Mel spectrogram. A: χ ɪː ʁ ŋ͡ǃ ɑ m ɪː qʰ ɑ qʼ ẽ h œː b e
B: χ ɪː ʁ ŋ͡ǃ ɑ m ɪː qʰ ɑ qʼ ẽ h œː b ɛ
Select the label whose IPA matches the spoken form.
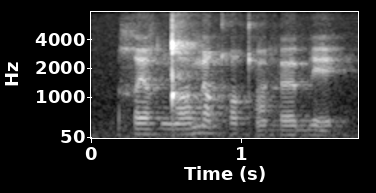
A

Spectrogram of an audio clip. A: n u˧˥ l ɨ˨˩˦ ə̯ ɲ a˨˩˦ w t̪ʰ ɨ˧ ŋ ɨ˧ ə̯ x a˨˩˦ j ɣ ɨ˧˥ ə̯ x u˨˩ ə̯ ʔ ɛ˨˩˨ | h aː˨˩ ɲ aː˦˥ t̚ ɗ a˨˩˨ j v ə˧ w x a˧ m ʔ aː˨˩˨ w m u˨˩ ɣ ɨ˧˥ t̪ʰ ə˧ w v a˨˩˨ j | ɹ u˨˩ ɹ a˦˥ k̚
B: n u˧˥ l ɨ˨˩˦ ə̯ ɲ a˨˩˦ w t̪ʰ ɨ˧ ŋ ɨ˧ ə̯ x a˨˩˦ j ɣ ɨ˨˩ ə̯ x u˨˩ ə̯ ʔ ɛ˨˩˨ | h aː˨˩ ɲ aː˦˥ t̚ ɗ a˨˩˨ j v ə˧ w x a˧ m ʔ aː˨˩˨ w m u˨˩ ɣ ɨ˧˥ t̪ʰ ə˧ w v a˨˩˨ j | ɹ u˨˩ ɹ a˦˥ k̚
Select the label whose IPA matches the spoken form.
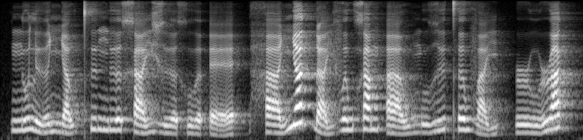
B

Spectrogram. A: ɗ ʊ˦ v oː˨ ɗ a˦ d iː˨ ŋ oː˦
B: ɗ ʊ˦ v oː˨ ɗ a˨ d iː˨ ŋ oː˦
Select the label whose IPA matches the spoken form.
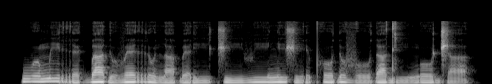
A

